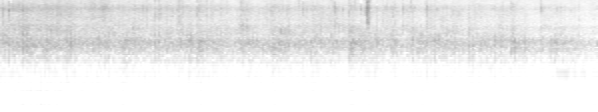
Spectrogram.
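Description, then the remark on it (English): An audience claps together for Jesus in a steady, dense wash of applause, many hands blending into a continuous crackling roar that holds at an even level throughout. “Come on, if we're going to clap, let's do it together for Jesus.”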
